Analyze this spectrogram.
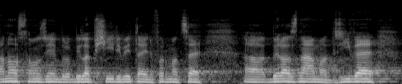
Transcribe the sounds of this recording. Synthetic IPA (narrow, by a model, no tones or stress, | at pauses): ano̞samozɾrejɲɛbɪlobɪlɛpʃiːɡdɪbɪt̪aɪnfo̞ɾmat͡sɛ | bɪlaznaːmadr̝iːvɛ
